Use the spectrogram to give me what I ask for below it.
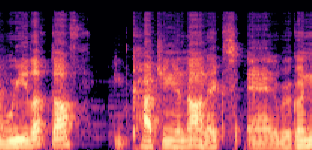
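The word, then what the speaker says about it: Onix: is a stone and it's pronounced the same way Onyx so I think that's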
